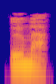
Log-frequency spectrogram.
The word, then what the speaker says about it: 음악: For example, 음악, music links its batchim over and sounds like 음악, you write, 음악, but you read. 음악.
